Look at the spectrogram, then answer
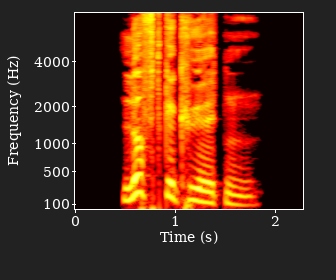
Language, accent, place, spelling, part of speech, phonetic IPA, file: German, Germany, Berlin, luftgekühlten, adjective, [ˈlʊftɡəˌkyːltən], De-luftgekühlten.ogg
- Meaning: inflection of luftgekühlt: 1. strong genitive masculine/neuter singular 2. weak/mixed genitive/dative all-gender singular 3. strong/weak/mixed accusative masculine singular 4. strong dative plural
